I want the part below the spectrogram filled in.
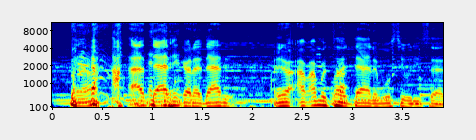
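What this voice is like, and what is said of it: Sick, slightly off-sounding voice. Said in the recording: “I've been sick for the past week. That's why. So I my voice might sound a little funny”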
